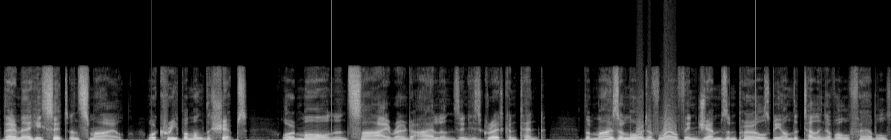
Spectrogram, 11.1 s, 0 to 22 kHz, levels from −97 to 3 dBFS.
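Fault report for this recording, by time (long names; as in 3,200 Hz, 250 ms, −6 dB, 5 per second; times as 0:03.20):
0:01.90: drop-out 3.3 ms
0:04.15: click −10 dBFS
0:07.95–0:08.46: clipping −21 dBFS
0:09.45: click −8 dBFS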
